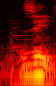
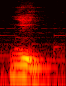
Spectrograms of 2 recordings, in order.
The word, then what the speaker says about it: gì: Z means what, whereas Southerners would pronounce it yi.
